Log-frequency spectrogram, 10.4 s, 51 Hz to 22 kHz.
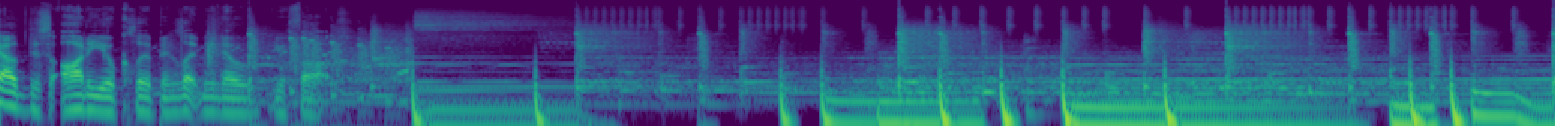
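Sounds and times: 
speech: 0.0s - 2.9s
deep sustained bass notes: 5.5s - 10.3s.

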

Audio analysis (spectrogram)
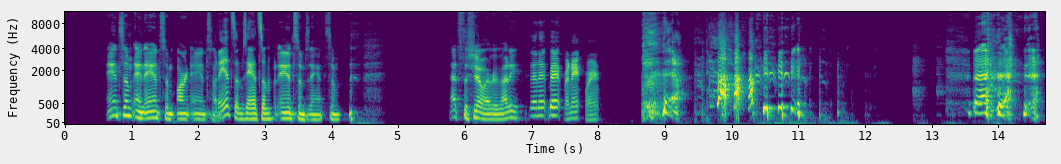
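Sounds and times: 
speech: 0.6s - 4.8s, 5.8s - 11.1s, 13.5s - 14.7s
person coughing harshly with throaty laugh-like sounds: 8.7s - 9.4s, 13.6s - 14.7s
laughter: 9.1s - 11.5s.

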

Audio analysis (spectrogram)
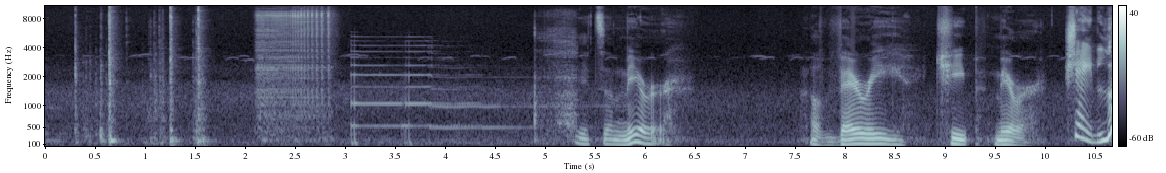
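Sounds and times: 
sharp wooden clicks: 0.3s - 1.8s
heavy treasure chest lid rattling, grinding and creaking open: 0.3s - 3.0s
speech: 5.3s - 6.4s, 7.6s - 10.6s.

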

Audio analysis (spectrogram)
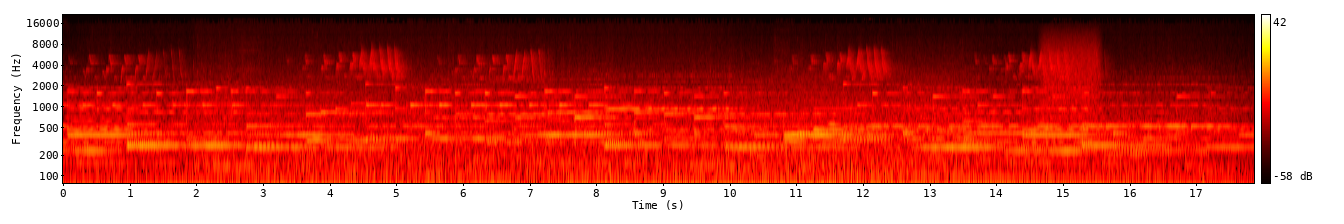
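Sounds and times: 
northern waterthrush singing: 0.0s - 2.3s, 3.2s - 9.9s, 10.9s - 15.7s
steady noisy background: 0.0s - 17.8s.

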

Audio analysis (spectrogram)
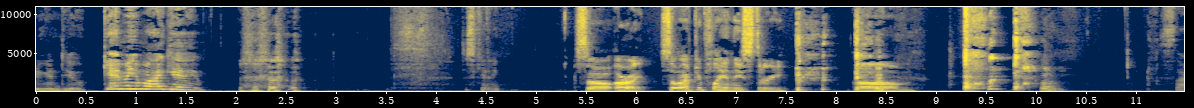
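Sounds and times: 
speech: 0.0s - 2.8s, 4.3s - 4.8s, 5.4s - 10.4s
laughter: 2.0s - 2.7s, 8.2s - 8.7s
harsh phlegmy coughs: 7.6s - 8.7s, 9.3s - 10.2s.

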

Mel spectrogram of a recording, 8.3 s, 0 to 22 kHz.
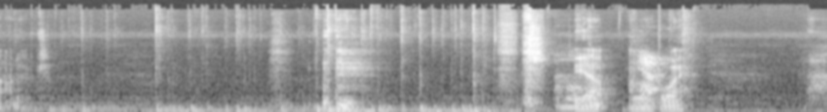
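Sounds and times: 
typing on a computer keyboard: 0.1s - 5.0s
speech: 6.6s - 6.9s.

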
